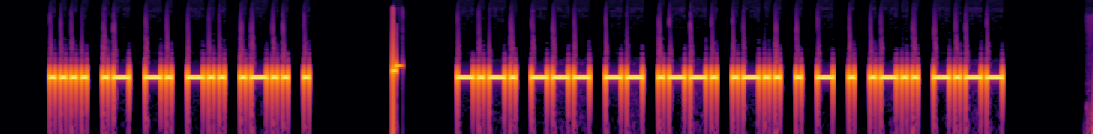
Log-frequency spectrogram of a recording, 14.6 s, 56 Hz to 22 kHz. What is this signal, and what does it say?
Morse code, heard as a keyed tone, about 17 wpm, 700 Hz. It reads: HANDLE COMPLETELY
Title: Sentences from Top 1100 Words - New Word Drill Alt - 17wpm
